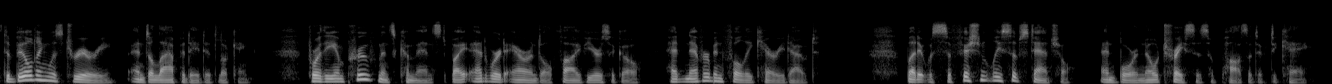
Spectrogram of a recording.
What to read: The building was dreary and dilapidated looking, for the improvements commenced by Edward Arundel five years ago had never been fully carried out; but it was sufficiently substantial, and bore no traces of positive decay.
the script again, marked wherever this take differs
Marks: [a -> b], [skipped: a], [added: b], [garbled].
The building was dreary and dilapidated looking, for the improvements commenced by Edward Arundel five years ago had never been fully carried out; but it was sufficiently substantial, and bore no traces of positive decay.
